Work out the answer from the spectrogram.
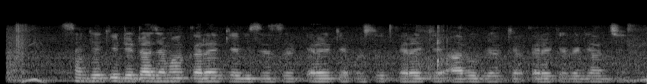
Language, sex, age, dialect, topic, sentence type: Maithili, male, 25-30, Angika, banking, statement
